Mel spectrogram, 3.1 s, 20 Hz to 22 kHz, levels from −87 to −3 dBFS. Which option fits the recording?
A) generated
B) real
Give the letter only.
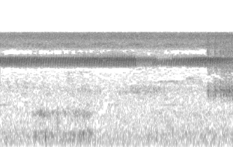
B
